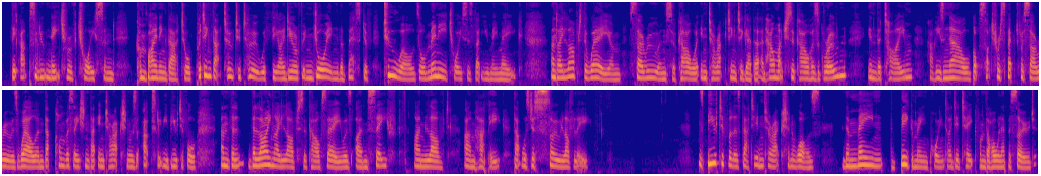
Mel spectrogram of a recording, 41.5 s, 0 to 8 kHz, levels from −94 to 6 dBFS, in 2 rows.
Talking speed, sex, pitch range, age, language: 160 wpm, female, 180-215 Hz, 30-49, English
